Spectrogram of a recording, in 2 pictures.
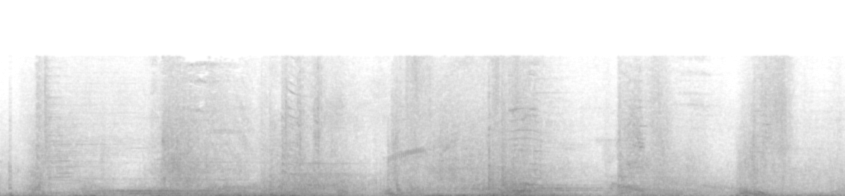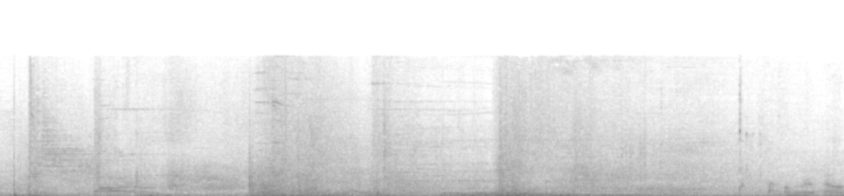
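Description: Spell effects whoosh and crackle in a fast fight.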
